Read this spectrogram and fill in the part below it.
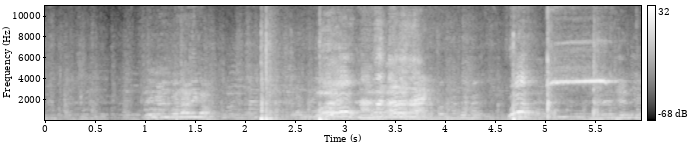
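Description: Young men shout and call out with animation nearby.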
